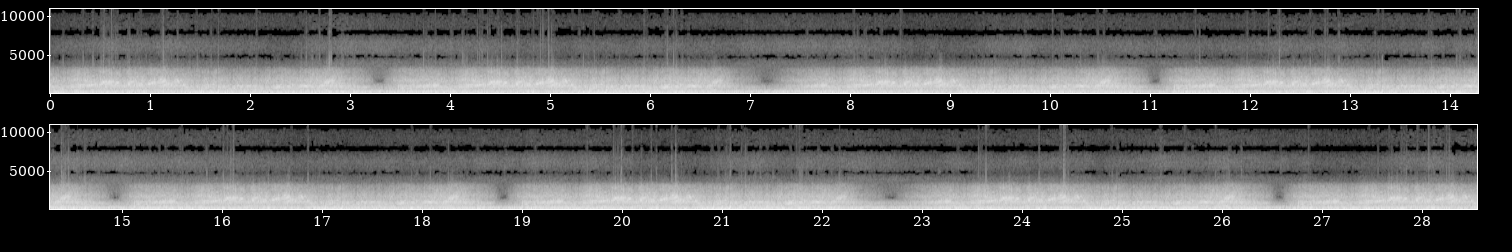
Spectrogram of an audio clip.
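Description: Tornado wind sound effect: a loud, steady rush of noise, looped, with a brief dip about every four seconds.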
